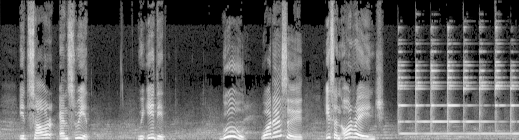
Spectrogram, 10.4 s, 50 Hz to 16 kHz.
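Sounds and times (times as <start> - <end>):
speech: 0.4 - 1.9, 2.8 - 3.4, 4.4 - 7.7
school bell ringing: 8.0 - 10.3.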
